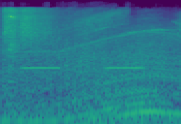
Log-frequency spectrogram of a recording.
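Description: A truck turning and reversing, with steady electronic reversing beeps over a low rumbling engine and a hiss like an air brake, close and continuous.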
